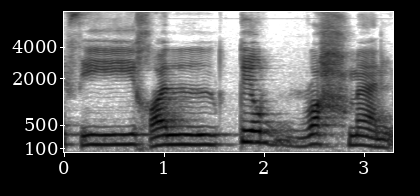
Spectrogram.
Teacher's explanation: We drop the Alif because it has Sad, and we drop the Lam because the Lam is an empty letter. Empty letters in Quran, they leave it empty like this just to know that you're not going to pronounce it. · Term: lam shamsiyya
